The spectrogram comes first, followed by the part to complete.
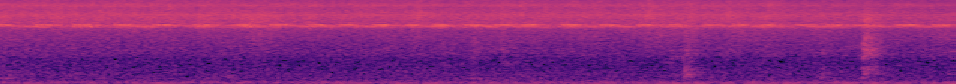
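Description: Quiet room tone with a thin, steady, high cricket trill running throughout, over a low hum. Two soft clicks come near the end.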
